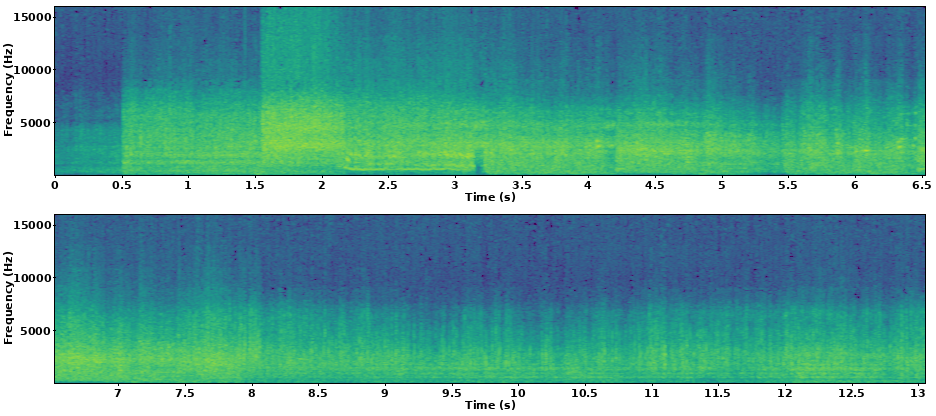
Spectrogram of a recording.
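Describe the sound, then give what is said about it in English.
A tire bursts and a car crashes in a loud, dense burst of noise. A heavy roaring rumble follows and holds steady for many seconds, with one sharp crack early on and no voices. “A tire burst and crash, gentlemen.”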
